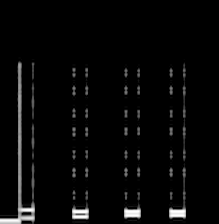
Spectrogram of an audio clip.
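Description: A telephone number being dialed: a short dial tone cuts off into four crisp touch-tone keypad beeps, evenly spaced with quiet gaps between them. No one speaks.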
